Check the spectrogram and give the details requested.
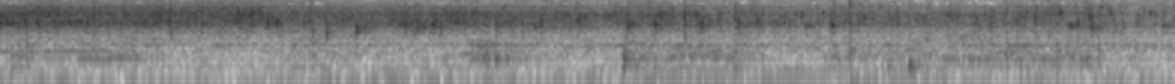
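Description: Chicken pieces sizzling in hot oil in an aluminium wok, with scattered pops and clicks as they are turned with a metal skimmer. The sizzle slowly dies down.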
